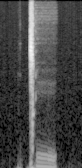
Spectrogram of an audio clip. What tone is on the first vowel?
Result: low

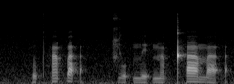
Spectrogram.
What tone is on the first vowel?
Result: low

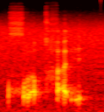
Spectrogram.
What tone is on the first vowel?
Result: low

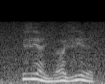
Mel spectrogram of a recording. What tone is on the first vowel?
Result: falling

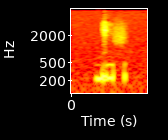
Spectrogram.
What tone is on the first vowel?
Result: high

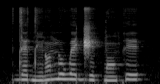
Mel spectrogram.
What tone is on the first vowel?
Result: high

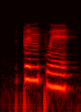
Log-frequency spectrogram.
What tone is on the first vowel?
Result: high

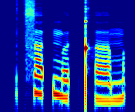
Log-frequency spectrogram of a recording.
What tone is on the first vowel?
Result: high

